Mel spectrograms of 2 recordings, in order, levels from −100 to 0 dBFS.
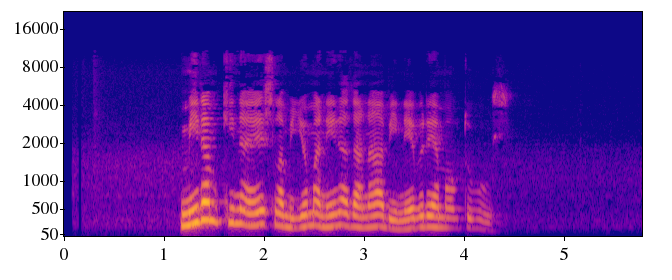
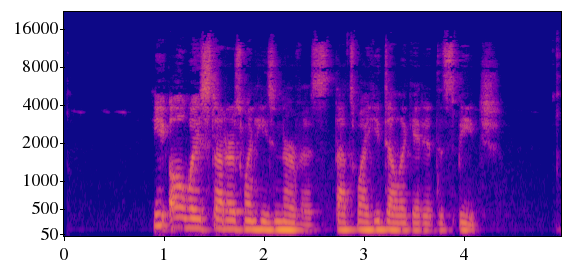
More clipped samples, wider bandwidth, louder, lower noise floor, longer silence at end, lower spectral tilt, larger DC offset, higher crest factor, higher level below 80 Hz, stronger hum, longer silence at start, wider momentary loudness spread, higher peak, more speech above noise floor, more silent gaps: neither; second, 10.5 kHz vs 14 kHz; first, -28 LUFS vs -35 LUFS; second, -73 dBFS vs -80 dBFS; first, 1.35 s vs 0.65 s; about the same, -6.5 dB/octave vs -5.5 dB/octave; neither; about the same, 20 dB vs 18 dB; second, -86 dBFS vs -76 dBFS; neither; first, 1.15 s vs 0.9 s; first, 18 LU vs 9 LU; first, -10 dBFS vs -20 dBFS; about the same, 45 dB vs 45 dB; neither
